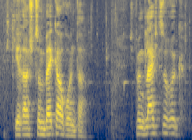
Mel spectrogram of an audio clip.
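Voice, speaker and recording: An actor playing a dutiful, caring adult son in a German radio crime drama, in plain, matter-of-fact speech. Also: male voice, medium pitch, a little fast, fairly bright tone, slight background noise, natural voice.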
